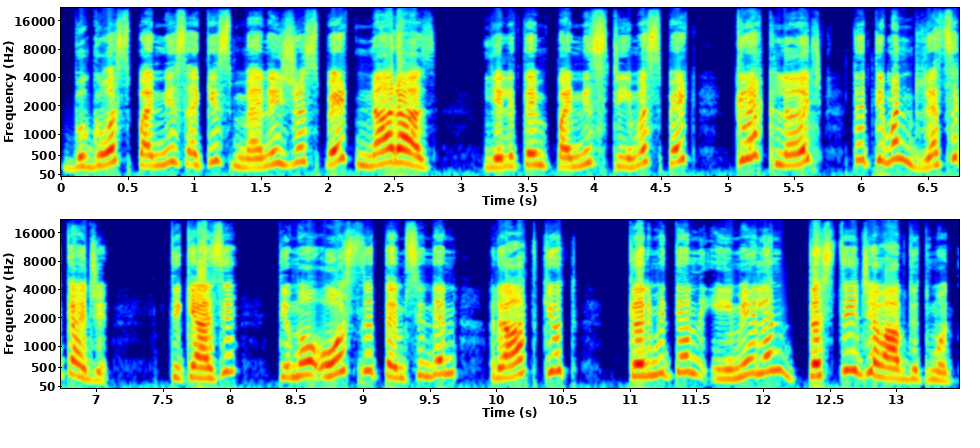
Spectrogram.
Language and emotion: Kashmiri, angry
